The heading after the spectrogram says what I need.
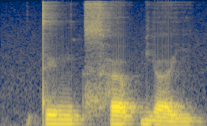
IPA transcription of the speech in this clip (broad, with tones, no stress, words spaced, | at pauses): t̪ɪ˧ŋt͡sʰɐ˧p̚jɐ˨˩j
